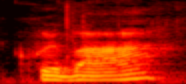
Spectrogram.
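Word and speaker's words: קוה: And the word that is most often used for hope is the Hebrew word, which is pronounced quivah, which is transliterated QWH.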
